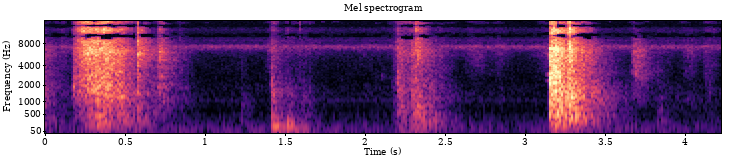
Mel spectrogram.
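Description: Packaging being handled: a cardboard box is opened and a hard plastic carry case is pulled out and set down, giving four separate knocks and rustles about a second apart. The loudest, sharpest thud comes near the end.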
